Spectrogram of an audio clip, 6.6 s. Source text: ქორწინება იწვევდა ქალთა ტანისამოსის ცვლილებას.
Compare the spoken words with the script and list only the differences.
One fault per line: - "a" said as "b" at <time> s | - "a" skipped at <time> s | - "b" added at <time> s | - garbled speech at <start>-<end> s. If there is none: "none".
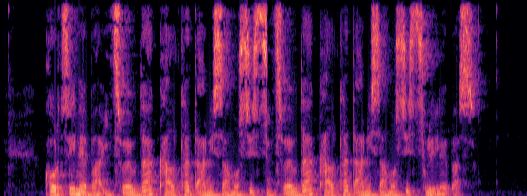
- "იწვევდა ქალთა ტანისამოსის" added at 3.4 s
